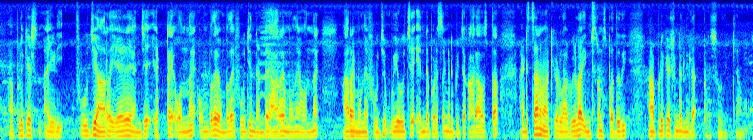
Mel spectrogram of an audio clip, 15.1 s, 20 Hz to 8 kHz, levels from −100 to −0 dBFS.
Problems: constant background noise, low volume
